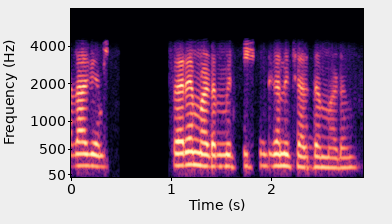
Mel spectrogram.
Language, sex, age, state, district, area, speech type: Telugu, female, 30-45, Andhra Pradesh, Chittoor, rural, conversation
